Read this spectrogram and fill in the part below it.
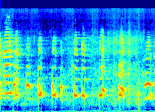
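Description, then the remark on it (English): A voice imitates an angry swan, the guard swan of St. Hugh of Lincoln honking at anyone who came near, letting out a rapid run of about a dozen short, nasal, harmonic honks in an uneven, agitated rhythm, fairly loud and with no other talk. “The swan would honk at anyone who came near Hugh of Lincoln, using phrases such as,”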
